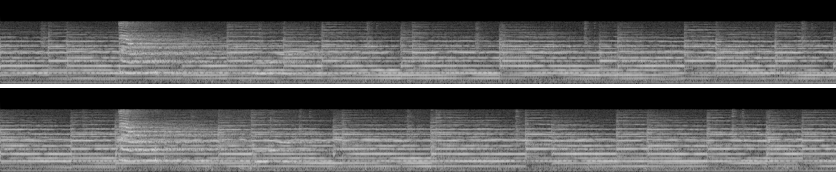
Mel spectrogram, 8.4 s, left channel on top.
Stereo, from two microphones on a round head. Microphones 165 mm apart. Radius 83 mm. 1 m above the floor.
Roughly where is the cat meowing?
Centre.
